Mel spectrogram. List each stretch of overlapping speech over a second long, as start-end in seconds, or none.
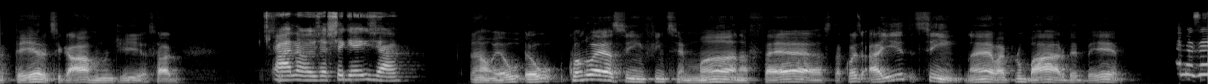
none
